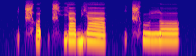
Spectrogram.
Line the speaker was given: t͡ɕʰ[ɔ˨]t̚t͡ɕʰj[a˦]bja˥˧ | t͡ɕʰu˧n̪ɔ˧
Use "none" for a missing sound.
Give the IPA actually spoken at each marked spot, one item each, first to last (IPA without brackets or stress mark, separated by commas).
ɔ˨, a˦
